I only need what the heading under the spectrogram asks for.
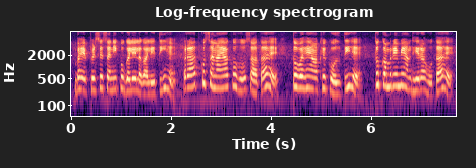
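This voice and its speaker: A woman narrating a scripted story in a steady, plain storytelling manner. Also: sits high, a little slow, hardly any pauses.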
